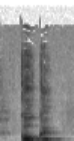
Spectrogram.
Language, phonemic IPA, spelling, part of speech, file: Dutch, /ˈkokə/, koke, verb, Nl-koke.ogg
- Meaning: singular present subjunctive of koken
